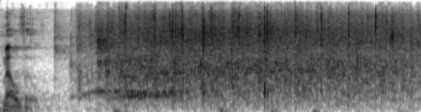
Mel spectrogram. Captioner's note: applause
